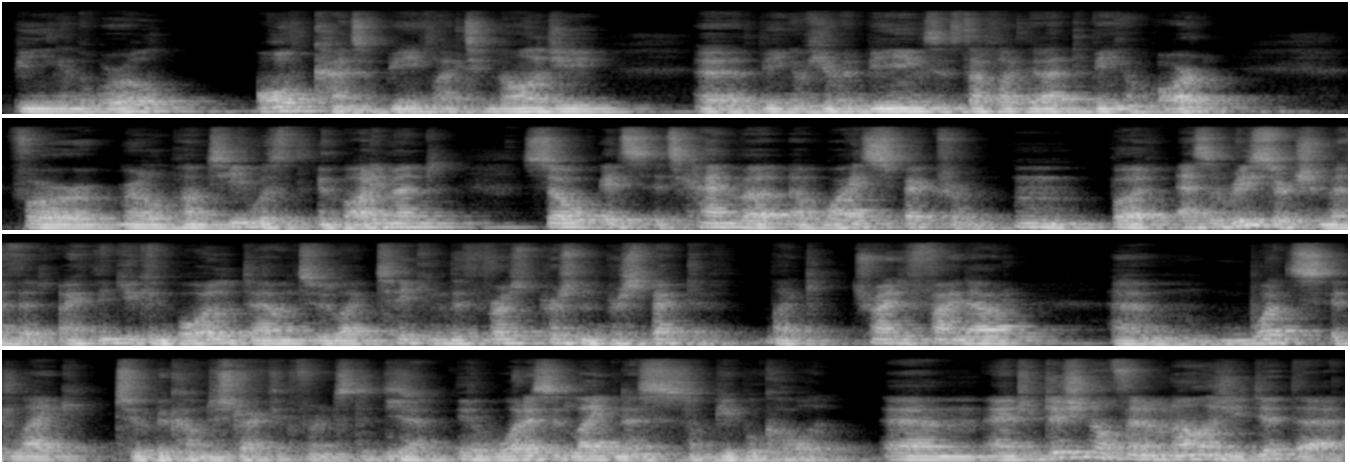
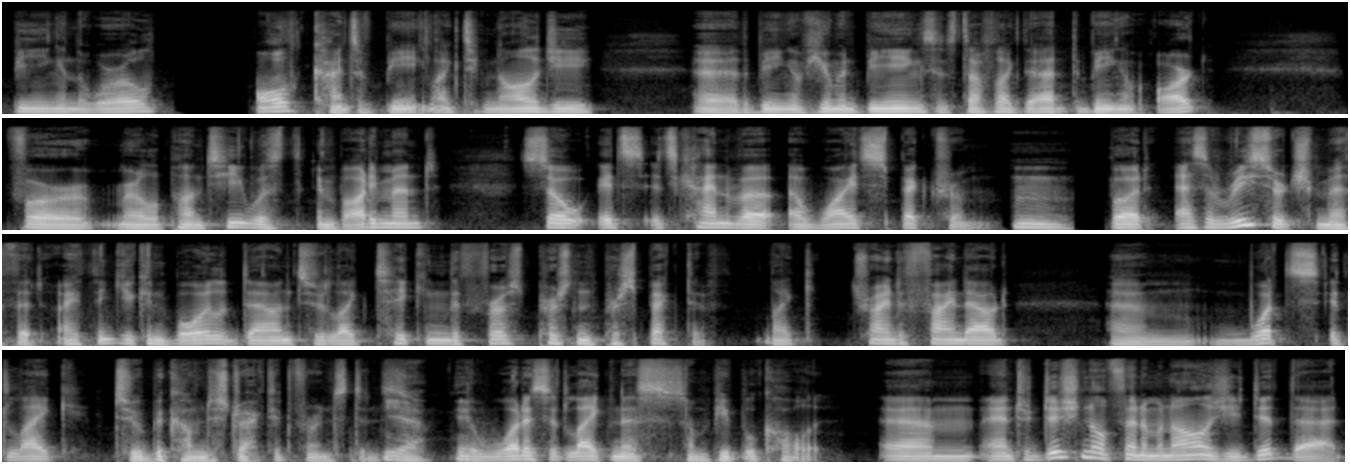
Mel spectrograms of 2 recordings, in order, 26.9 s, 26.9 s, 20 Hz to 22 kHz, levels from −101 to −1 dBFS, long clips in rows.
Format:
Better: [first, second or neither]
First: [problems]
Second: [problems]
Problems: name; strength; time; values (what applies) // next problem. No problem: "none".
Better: second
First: off-mic speech; far // room echo; noticeable; dies away in 0.5 s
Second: none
